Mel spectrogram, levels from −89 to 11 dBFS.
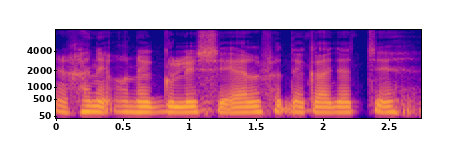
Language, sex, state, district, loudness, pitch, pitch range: Bengali, male, Assam, Hailakandi, -14 LUFS, 140 Hz, 140-145 Hz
